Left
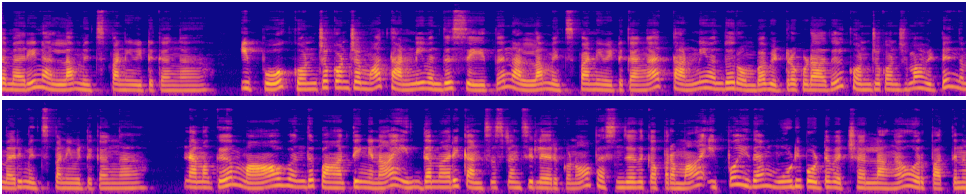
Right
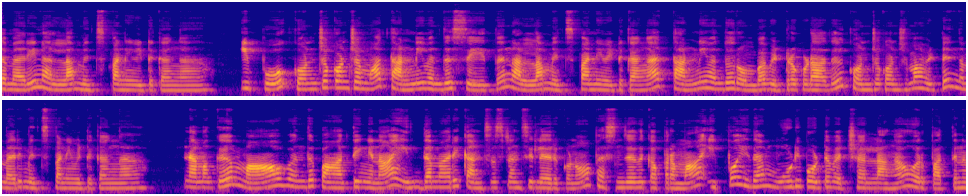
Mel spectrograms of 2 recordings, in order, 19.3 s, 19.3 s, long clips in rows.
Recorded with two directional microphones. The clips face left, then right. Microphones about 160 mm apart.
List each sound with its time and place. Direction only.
0.0 s a woman's voice: 15° left (ahead or behind)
